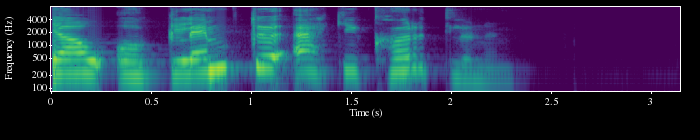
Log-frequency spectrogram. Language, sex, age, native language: Icelandic, female, 40-49, Icelandic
